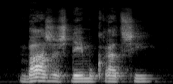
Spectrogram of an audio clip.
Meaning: grassroots democracy
- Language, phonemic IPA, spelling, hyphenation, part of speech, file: Dutch, /ˈbaː.zɪs.deː.moː.kraːˌ(t)si/, basisdemocratie, ba‧sis‧de‧mo‧cra‧tie, noun, Nl-basisdemocratie.ogg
